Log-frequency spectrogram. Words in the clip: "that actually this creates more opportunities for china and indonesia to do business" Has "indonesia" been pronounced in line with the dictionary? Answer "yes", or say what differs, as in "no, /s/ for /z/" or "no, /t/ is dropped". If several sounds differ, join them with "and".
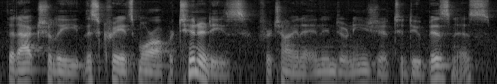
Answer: yes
